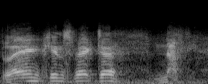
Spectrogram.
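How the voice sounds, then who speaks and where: An actor playing a plain-spoken, dogged police sergeant in a radio drama, blunt and clipped. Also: male voice, on the high side, slow, vocal fry. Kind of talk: 1950s radio drama acting. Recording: dull, noisy old radio recording.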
